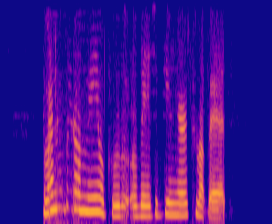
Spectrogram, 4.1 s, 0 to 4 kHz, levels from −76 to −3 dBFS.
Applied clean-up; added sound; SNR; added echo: neural separator model SepFormer WHAMR!.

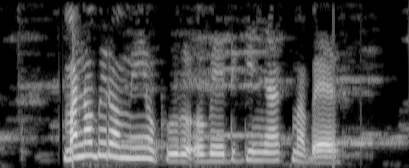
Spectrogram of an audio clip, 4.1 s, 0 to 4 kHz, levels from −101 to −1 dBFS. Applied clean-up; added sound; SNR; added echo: none; none; none; none.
